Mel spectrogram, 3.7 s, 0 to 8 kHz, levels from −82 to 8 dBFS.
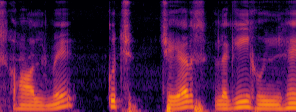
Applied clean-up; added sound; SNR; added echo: neural mask model Resemble Enhance denoiser.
